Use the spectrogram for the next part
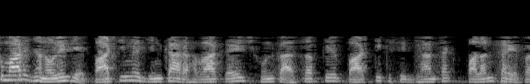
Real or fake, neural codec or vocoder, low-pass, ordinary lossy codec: real; none; 3.6 kHz; MP3, 16 kbps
